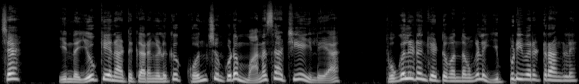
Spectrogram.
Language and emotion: Tamil, angry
